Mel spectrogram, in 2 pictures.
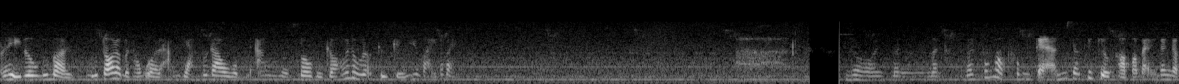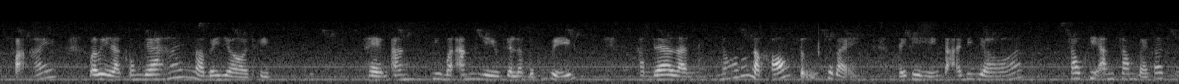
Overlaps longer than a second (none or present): none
